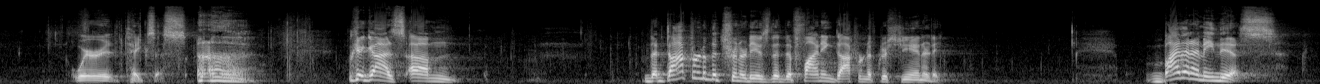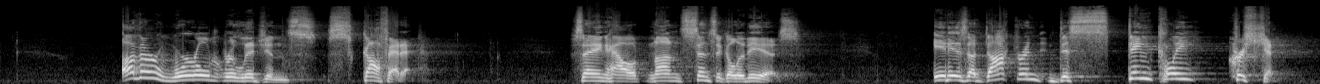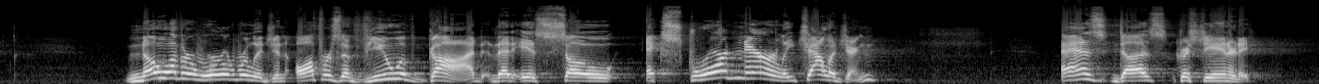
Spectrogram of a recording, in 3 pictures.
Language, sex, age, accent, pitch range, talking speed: English, male, 50-69, American, 150-215 Hz, 85 wpm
